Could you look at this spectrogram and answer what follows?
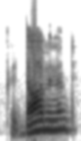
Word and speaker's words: predominant: mean one syllable pertinent predominant start weak then up and down again predominant the dada prodigy start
